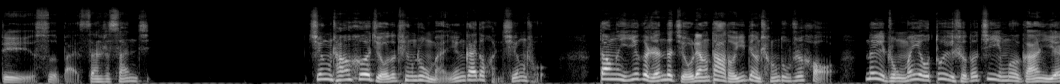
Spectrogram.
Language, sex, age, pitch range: Chinese, male, 20-39, 135-215 Hz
